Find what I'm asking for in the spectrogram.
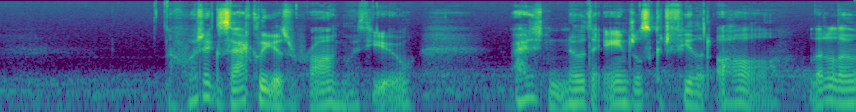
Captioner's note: accusatory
